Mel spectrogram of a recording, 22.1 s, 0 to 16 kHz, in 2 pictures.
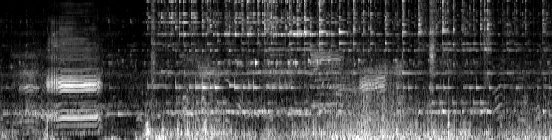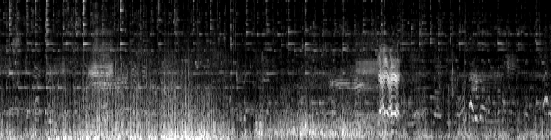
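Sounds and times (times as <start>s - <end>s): sheep neck bells clinking: 0.0s - 22.0s
sheep bleating: 0.2s - 2.2s, 7.2s - 8.2s, 12.8s - 13.5s, 17.8s - 19.0s.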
